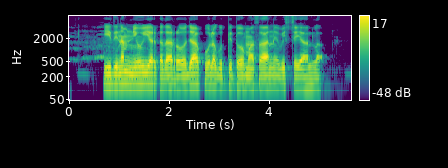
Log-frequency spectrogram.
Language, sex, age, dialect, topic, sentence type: Telugu, male, 25-30, Southern, agriculture, statement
